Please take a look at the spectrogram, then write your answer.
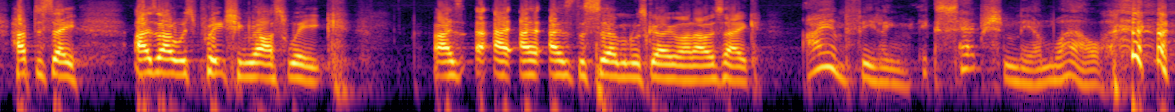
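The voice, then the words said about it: Croaky, hoarse voice. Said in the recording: “my voice is a little croaky ... I am talking like this”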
